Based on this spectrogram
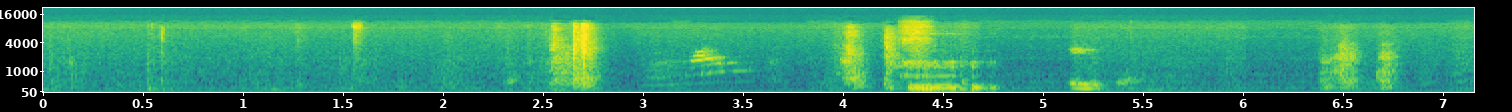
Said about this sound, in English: I'm going to quickly deal with my cat because he's whining about something.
